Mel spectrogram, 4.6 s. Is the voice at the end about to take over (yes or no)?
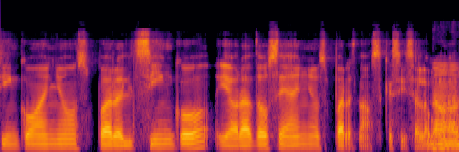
yes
